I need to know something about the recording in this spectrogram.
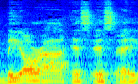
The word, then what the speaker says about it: Brissa: everything where we at where we at brissa b r i SSA so I'm going to pronounce it brissa um for those of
